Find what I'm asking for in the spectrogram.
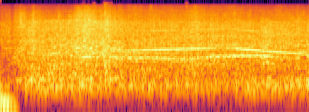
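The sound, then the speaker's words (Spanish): Ambulance siren wailing as the vehicle drives away from a tent, a loud continuous sweeping tone over engine and road noise, with no talk. “La ambulancia se aleja de la carpa.”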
